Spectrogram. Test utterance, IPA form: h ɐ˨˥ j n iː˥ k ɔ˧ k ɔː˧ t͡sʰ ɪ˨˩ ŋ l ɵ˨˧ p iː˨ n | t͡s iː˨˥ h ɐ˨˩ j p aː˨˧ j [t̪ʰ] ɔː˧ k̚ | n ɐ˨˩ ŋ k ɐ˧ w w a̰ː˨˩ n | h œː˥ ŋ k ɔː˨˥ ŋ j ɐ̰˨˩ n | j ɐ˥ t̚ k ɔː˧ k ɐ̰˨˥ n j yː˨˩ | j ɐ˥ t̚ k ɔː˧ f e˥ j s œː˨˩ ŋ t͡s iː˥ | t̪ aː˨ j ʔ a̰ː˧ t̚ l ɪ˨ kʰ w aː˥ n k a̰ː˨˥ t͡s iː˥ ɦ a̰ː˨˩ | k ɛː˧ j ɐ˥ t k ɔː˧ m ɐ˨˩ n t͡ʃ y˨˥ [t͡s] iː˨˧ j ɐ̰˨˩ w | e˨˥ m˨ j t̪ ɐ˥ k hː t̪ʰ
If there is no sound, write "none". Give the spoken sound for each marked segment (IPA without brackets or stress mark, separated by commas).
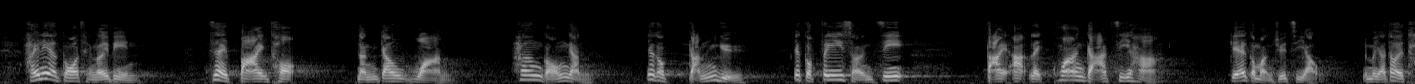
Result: t̪ʰ, t͡s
